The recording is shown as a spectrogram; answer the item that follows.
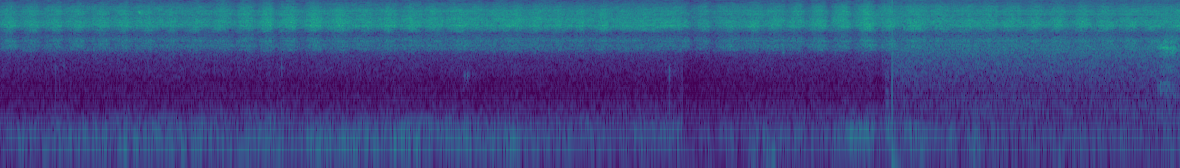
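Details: Provence cicadas singing in the summer afternoon sun: a continuous high buzz that pulses in a regular, even rhythm, with low, rumbling wind noise underneath.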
